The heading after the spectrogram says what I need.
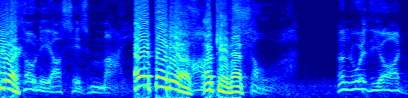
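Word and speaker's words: Erichthonios: Erythonios! Okay, that's... And with your death, none will be left to stop me. Erythonios. Okay, that's how you pronounce his name.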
